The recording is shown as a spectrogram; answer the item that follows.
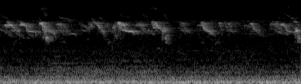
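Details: Lowland white-eyes feeding and preening utter sharp, high chips and quick falling whistles in close succession, over a prominent low background rumble.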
